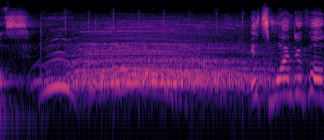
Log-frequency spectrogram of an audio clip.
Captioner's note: applause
